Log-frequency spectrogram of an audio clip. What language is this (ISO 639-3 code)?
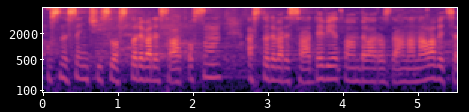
ces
